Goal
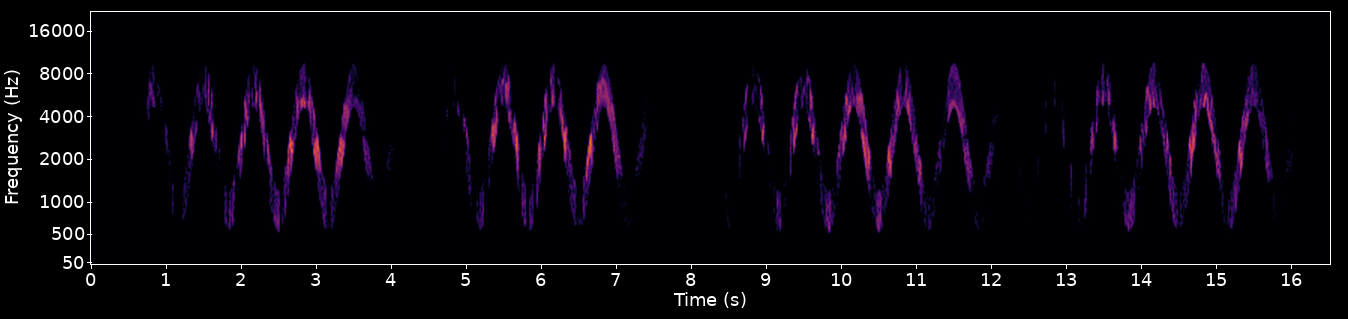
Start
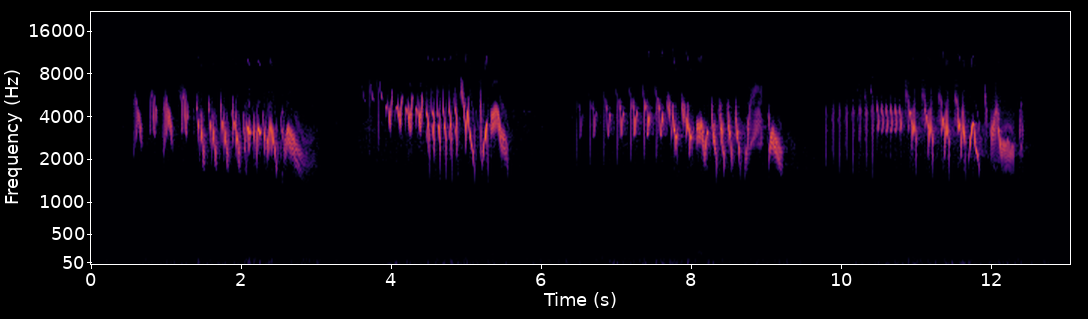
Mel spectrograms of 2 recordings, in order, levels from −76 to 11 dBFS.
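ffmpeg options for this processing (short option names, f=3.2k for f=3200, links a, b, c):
-filter_complex "[0:a]equalizer=f=980:w=0.54:g=15,aeval=exprs='max(val(0),0)':c=same,asplit=2[a][b];[b]acrusher=bits=3:mix=0:aa=0.000001,volume=-8dB[c];[a][c]amix=inputs=2:normalize=0,asetrate=34839,aresample=44100,aeval=exprs='val(0)*sin(2*PI*140*n/s)':c=same,aeval=exprs='sgn(val(0))*max(abs(val(0))-0.01,0)':c=same,asplit=2[d][e];[e]aecho=0:1:103|206|309|412|515|618:0.178|0.101|0.0578|0.0329|0.0188|0.0107[f];[d][f]amix=inputs=2:normalize=0,afftfilt=real='re*between(b*sr/1024,830*pow(6700/830,0.5+0.5*sin(2*PI*1.5*pts/sr))/1.41,830*pow(6700/830,0.5+0.5*sin(2*PI*1.5*pts/sr))*1.41)':imag='im*between(b*sr/1024,830*pow(6700/830,0.5+0.5*sin(2*PI*1.5*pts/sr))/1.41,830*pow(6700/830,0.5+0.5*sin(2*PI*1.5*pts/sr))*1.41)':win_size=1024:overlap=0.75"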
